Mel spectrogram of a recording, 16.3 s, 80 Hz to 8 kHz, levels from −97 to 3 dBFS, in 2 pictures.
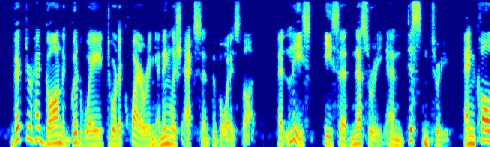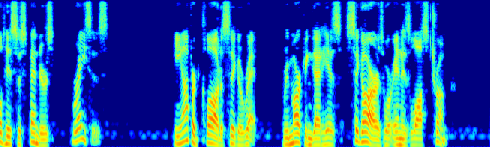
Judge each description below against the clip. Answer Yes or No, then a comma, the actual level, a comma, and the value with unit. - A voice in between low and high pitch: Yes, medium, 145 Hz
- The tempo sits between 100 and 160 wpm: Yes, average, 145 wpm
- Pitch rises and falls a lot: Yes, wide, 6.2 semitones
